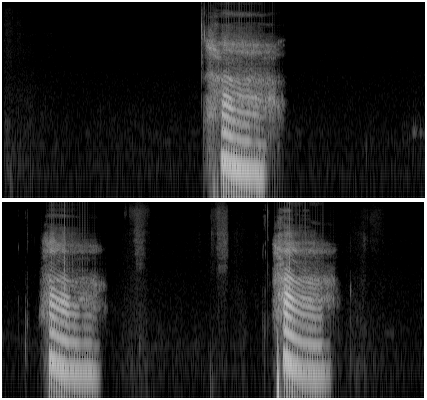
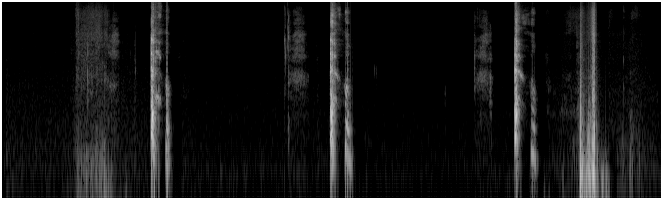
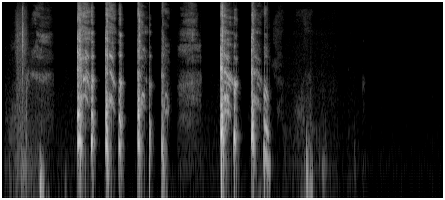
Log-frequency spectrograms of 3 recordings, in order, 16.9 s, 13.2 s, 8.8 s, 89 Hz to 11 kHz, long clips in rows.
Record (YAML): exhalation_length: 16.9 s
exhalation_amplitude: 25509
exhalation_signal_mean_std_ratio: 0.29
three_cough_length: 13.2 s
three_cough_amplitude: 32729
three_cough_signal_mean_std_ratio: 0.15
cough_length: 8.8 s
cough_amplitude: 32767
cough_signal_mean_std_ratio: 0.25
survey_phase: beta (2021-08-13 to 2022-03-07)
age: 18-44
gender: Female
wearing_mask: 'No'
symptom_none: true
symptom_onset: 6 days
smoker_status: Never smoked
respiratory_condition_asthma: false
respiratory_condition_other: false
recruitment_source: REACT
submission_delay: 1 day
covid_test_result: Negative
covid_test_method: RT-qPCR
